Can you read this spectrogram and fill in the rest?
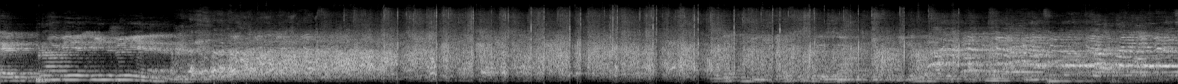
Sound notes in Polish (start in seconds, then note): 3.5 Aplauz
